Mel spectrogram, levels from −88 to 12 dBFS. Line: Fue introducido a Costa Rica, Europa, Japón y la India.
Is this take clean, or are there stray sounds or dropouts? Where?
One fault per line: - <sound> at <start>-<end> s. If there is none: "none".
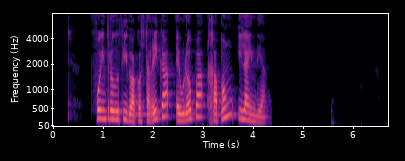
none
